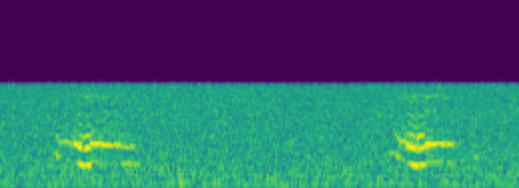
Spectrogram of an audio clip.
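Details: Ziggy, a pet ferret, asleep and snoring: two faint, nasal whistling squeaks about two and a half seconds apart, each rising then falling, over a steady background hiss.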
